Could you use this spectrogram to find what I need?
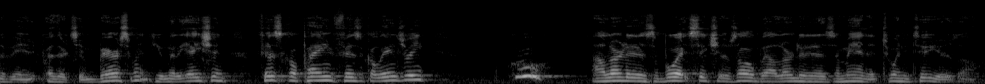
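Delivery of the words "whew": high whistling whew. Real, not acted. Exhale after heavy memory.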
